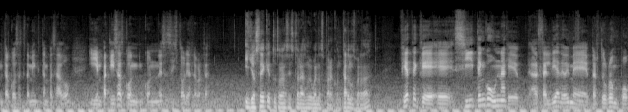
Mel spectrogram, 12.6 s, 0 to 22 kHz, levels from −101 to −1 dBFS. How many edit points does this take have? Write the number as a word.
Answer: four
